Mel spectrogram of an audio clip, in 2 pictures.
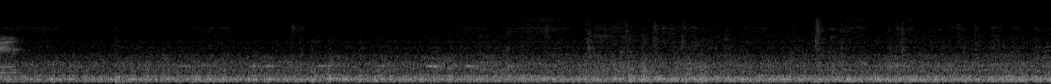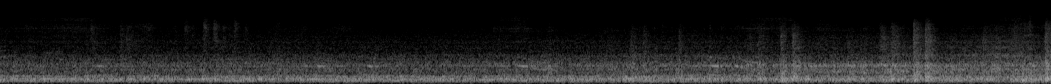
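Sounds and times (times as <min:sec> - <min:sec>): train wheels rumbling on rails: 0:04.5 - 0:21.0.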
